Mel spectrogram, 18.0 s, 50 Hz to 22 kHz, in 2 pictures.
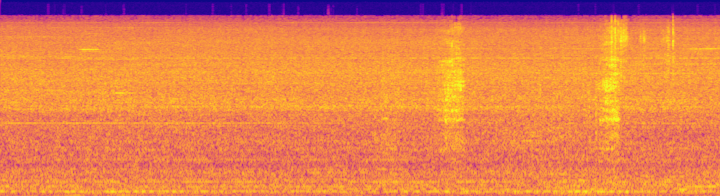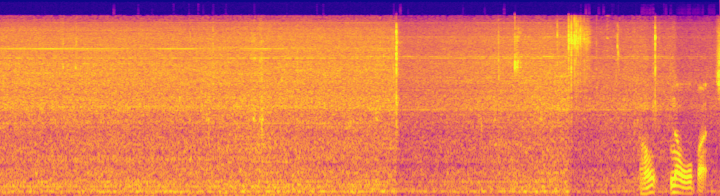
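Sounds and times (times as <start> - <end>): fan hum: 0.0 - 18.0
small parts clicking and rustling: 15.4 - 16.5.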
